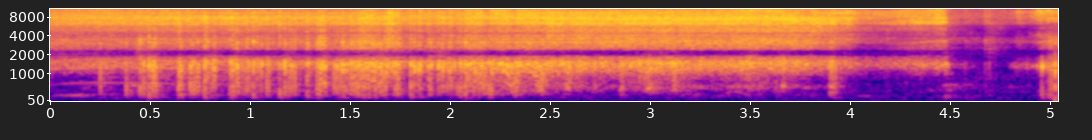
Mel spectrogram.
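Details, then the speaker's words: Loud whirring, grinding drill chatter for about four seconds as a pilot drill cuts into the upper jawbone of an anesthetized denture-wearing woman, for the first of six 2.0 x 13 mm mini dental implants; implant pilot drilling. "And we're going to go ahead and make our p first pilot hole. So we're going to start right here."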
